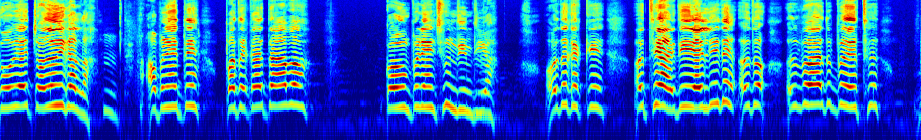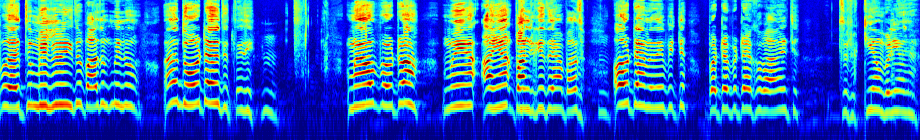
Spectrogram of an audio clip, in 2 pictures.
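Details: Young Sikh man with a disabled hand and a speech problem since birth; his mother cannot speak or hear; stammering.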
